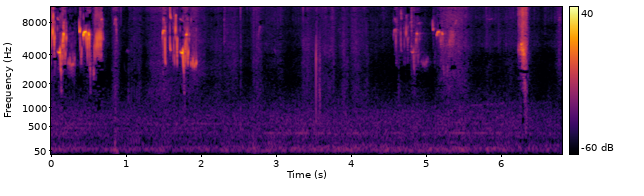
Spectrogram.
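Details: Several chickadees give high, thin chips and short twittering notes in scattered bursts while feeding from a hand, apparently communicating with each other, with a faint low rumble underneath.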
